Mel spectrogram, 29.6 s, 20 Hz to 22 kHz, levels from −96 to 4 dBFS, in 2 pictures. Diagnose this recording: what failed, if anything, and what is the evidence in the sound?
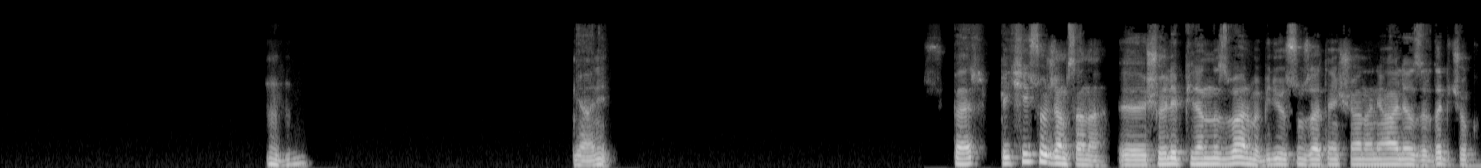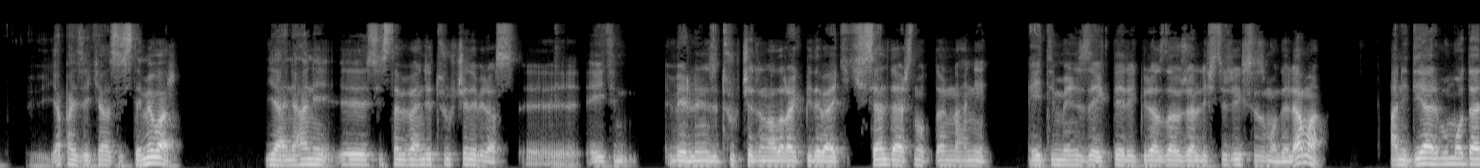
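Nothing in the speech signal points to a failure at any stage of the chain, from the analogue front end through to playback.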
